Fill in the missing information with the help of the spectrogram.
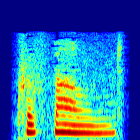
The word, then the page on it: profound: prə’faʋnd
